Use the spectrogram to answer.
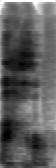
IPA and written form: ˈba.xo (bajo)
